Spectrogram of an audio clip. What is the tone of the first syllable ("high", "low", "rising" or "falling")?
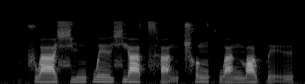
rising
